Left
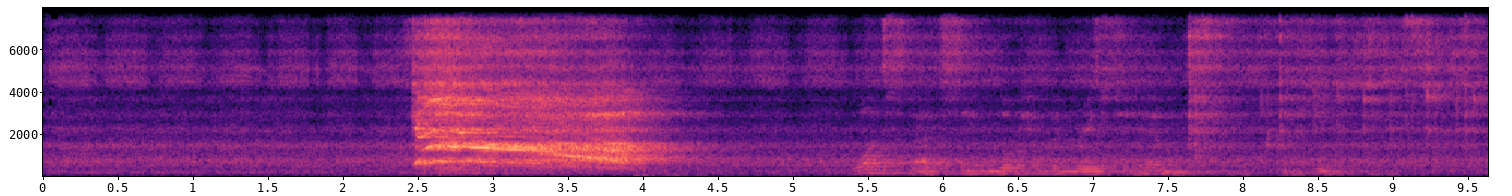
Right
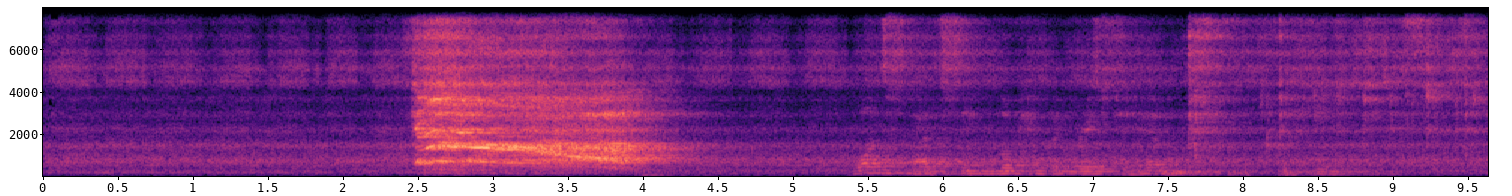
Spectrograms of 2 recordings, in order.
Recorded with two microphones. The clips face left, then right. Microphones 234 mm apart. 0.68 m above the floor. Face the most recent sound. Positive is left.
turn(degrees=30)  # may be behind; listen again after turning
